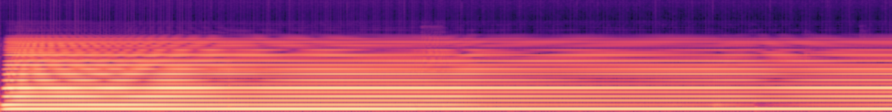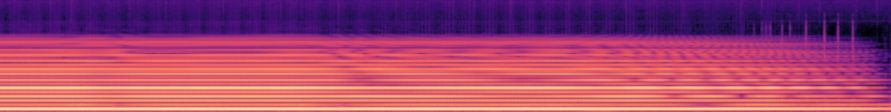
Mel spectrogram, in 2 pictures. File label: harmonium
